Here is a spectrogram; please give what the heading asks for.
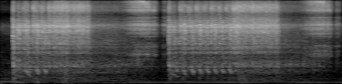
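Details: Engine with a starting problem, cause unknown; two long cranking bursts at about three turns a second, each fading without a clean catch.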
